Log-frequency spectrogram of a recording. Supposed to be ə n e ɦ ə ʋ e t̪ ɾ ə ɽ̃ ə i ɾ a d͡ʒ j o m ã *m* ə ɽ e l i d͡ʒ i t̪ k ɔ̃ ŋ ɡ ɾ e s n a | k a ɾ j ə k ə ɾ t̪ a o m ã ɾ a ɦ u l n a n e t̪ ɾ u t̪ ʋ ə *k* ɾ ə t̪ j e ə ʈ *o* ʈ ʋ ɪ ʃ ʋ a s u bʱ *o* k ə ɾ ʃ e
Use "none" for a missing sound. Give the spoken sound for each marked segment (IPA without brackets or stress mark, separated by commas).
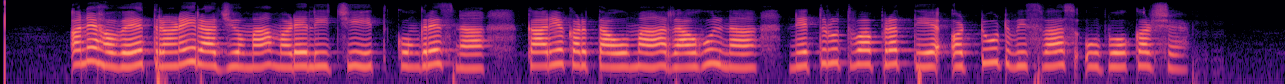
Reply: m, p, u, o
